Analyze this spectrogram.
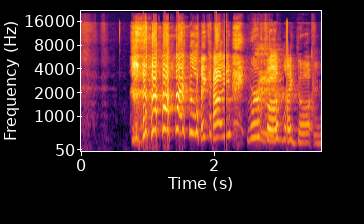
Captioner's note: laughs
